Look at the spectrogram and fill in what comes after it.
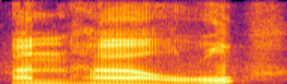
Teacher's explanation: انہار نون ساکن کا اظہار ہے، غنہ نہیں کریں گے ، ہا مد اصلی ہے، را کو موٹا ادا کریں گے،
